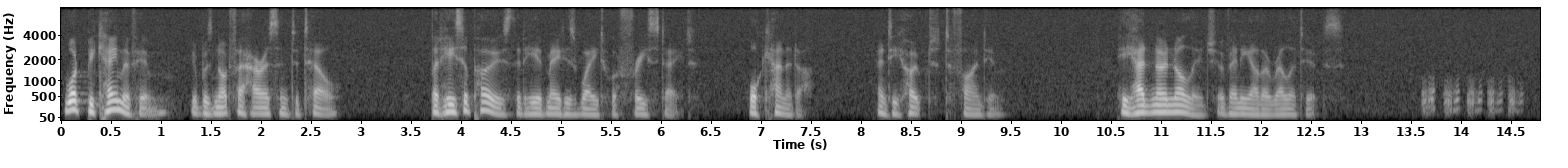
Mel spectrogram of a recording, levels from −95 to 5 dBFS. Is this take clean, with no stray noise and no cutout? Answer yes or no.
no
